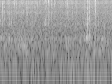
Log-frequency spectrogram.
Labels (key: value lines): label: ambient
recorder: HydroMoth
